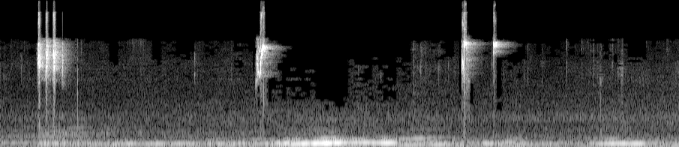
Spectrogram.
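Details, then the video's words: Male lovebird in breeding condition gives a few shrill, high chirps, single notes and quick pairs spaced a few seconds apart, over a steady low rumble; used as a lure to set off its continuous chattering song. "pancingan lovebird jantan birahi menuju konslet"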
